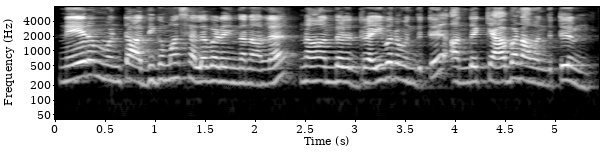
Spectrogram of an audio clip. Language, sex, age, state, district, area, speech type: Tamil, female, 18-30, Tamil Nadu, Salem, rural, spontaneous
